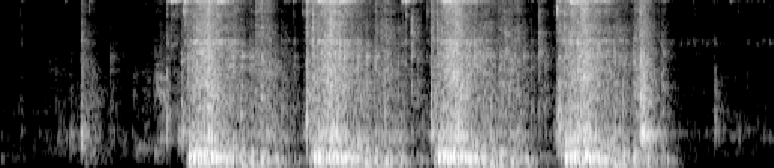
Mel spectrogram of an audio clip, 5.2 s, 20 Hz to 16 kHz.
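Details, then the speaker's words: Stihl 026 chainsaw on choke, carb jets adjusted: four pull-start rasps spinning with no firing pops; cranks but won't start, owner suspects it is flooded, spitting fuel from the carb or muffler, plans to try a different coil. "well friends maybe that wasn't I don't know if that was the problem I don't know why this thing's not starting makes no sense to me"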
